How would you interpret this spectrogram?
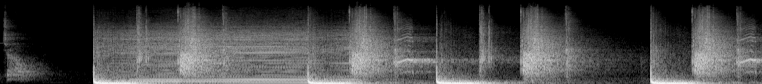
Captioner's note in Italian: Applauso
